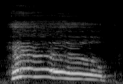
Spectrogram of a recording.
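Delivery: high shouted call for help; cry for help. Acted. Gym teacher under attack, high cry for help. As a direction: yelp it out in alarm.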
